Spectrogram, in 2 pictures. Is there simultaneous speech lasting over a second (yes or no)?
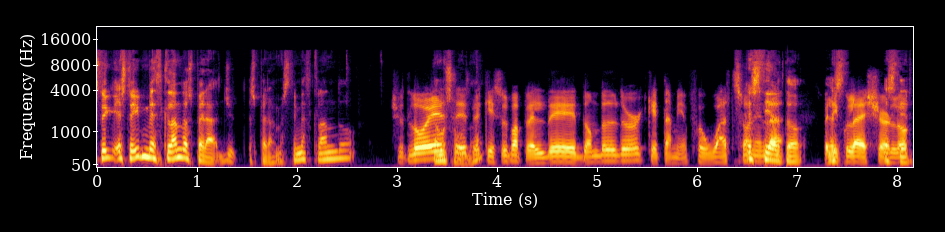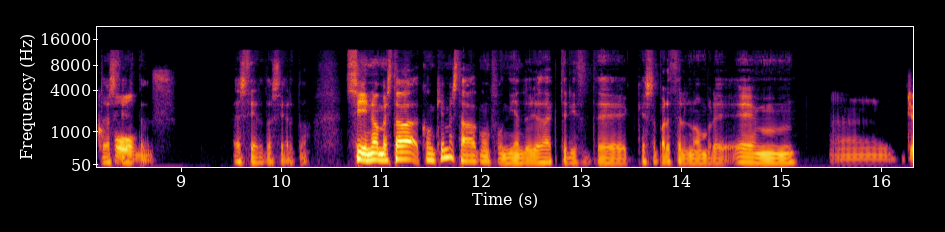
yes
